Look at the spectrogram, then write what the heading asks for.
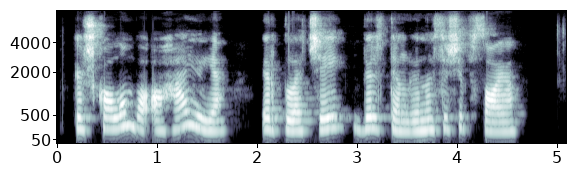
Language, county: Lithuanian, Alytus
